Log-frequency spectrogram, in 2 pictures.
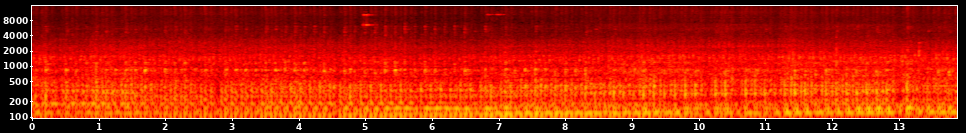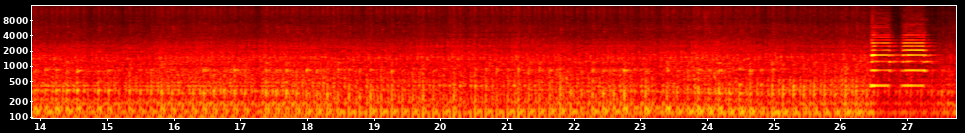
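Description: A V-twin cruiser motorcycle engine idles with a steady, loping beat.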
